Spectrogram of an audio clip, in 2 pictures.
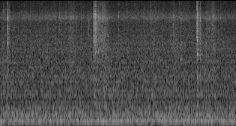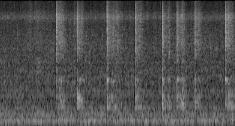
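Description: Fish in tomato sauce simmering steadily in a wok, with a metal spatula clinking and scraping against the wok as the pieces are turned. Two single clinks come early, then a quick run of clinks, about two a second, over the last few seconds.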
